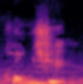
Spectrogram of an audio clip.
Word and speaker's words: congé: Ini dibacanya congé.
